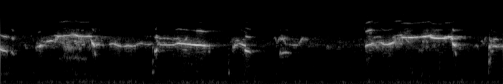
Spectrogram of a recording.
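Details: Whistled, slightly descending squeals and short chips from bald eagles at a Hanover, Pennsylvania nest, 9 June 2019, 7:04 a.m., as an adult feeds fish to one young while another flaps about; two louder bursts framing quieter notes.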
